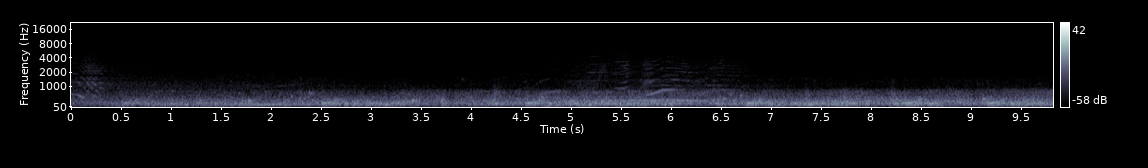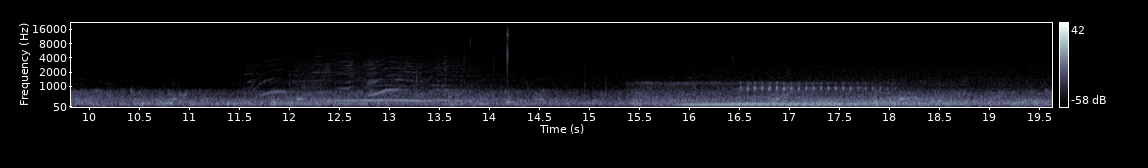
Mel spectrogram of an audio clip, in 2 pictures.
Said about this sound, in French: L'écoute du chant des baleines favorise instantanément une décontraction musculaire, un ralentissement du métabolisme et un moment de détente profonde. Les mélodies vont se succéder en séquence et en courts refrains répétitifs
